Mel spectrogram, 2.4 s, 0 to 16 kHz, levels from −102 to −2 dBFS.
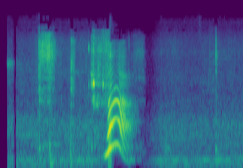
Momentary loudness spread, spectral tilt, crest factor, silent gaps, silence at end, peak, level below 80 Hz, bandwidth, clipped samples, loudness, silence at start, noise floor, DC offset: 18 LU; -2 dB/octave; 24 dB; none; 1.1 s; 0 dBFS; -62 dBFS; 9 kHz; under 0.1%; -22 LUFS; 0.4 s; -53 dBFS; under 0.1%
